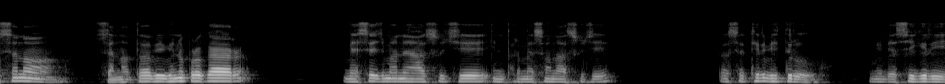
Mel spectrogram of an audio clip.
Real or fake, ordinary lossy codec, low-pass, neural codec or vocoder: real; none; 7.2 kHz; none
